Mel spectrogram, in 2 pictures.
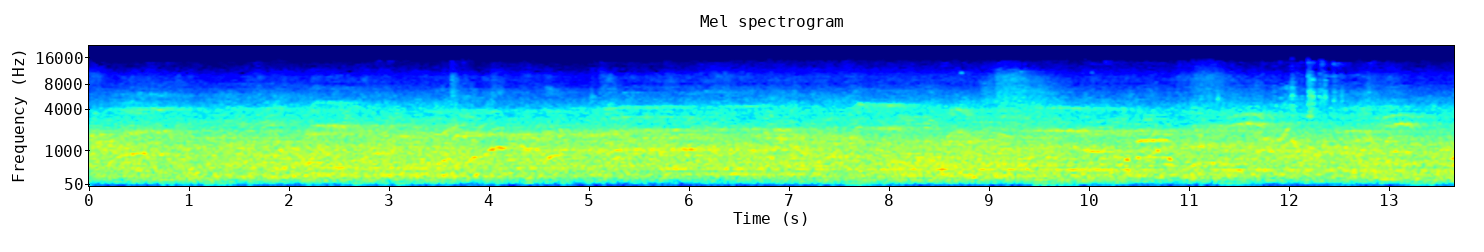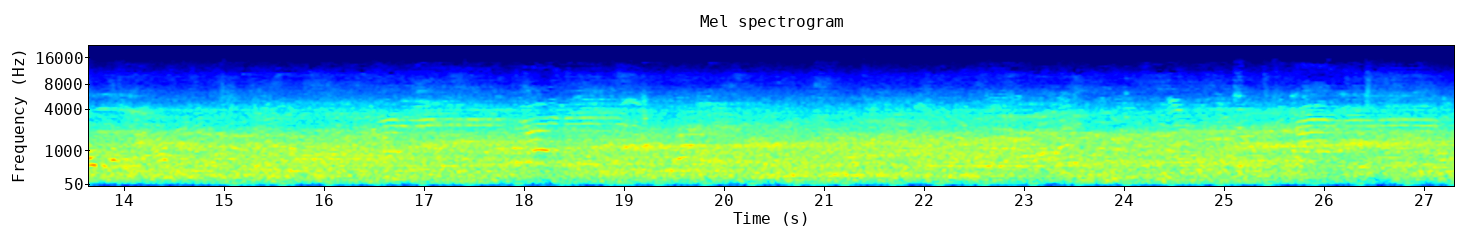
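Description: A crowd chatters and shouts, echoing through a large indoor hall.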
